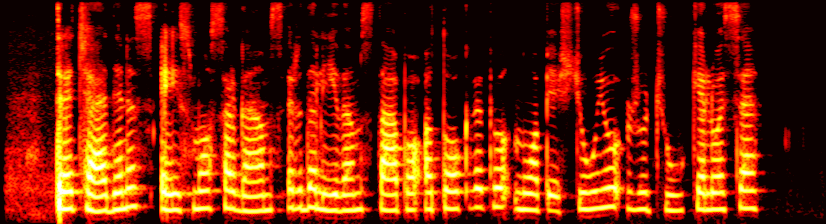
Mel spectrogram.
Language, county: Lithuanian, Tauragė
